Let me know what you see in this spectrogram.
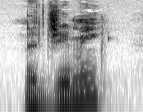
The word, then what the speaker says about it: Najimy: Najimy.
